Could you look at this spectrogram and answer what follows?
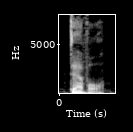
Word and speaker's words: De Vil: Horace steals Estella a new car called a Panther De Vil and points out the similarity to the word devil, though it's pronounced De Vil.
